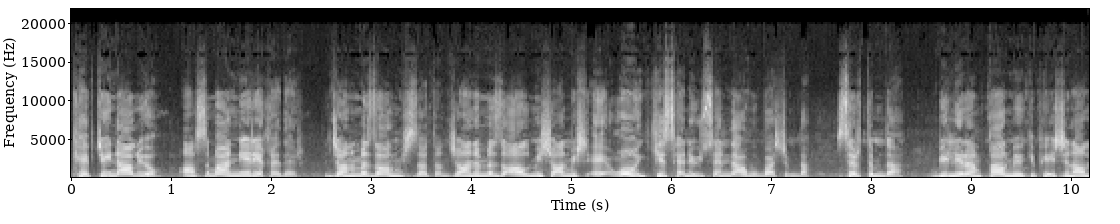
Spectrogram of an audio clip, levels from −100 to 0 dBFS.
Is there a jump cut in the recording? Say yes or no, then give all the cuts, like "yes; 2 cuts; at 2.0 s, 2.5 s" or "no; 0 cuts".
no; 0 cuts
